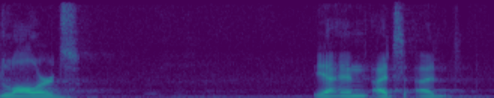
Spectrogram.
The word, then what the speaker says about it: Lollards: check check check okay here we are gloucestershire lollards now you see that was not just the proper pronunciation but also in the beautiful accent that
